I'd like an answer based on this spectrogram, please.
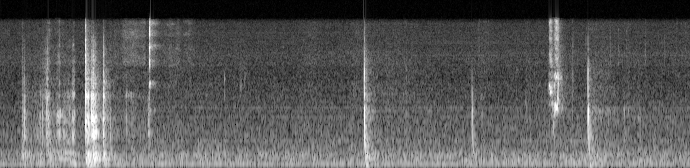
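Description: Scattered faint clicks and light taps of wooden chopsticks against a plastic food container of pickled leaves: a quick cluster in the first second and a half, then a few single ticks.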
